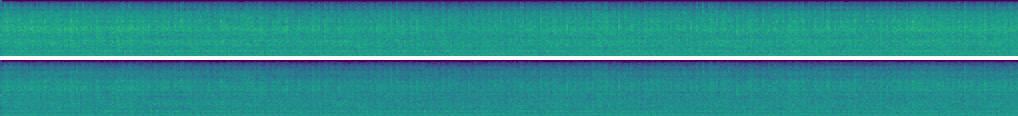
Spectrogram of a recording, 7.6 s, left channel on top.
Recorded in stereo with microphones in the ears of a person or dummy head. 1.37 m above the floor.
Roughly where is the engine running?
Centre.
